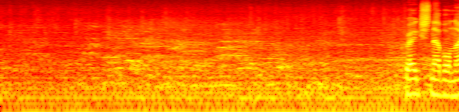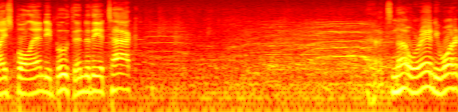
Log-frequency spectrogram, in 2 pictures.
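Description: A small crowd of spectators murmurs and cheers outdoors.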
